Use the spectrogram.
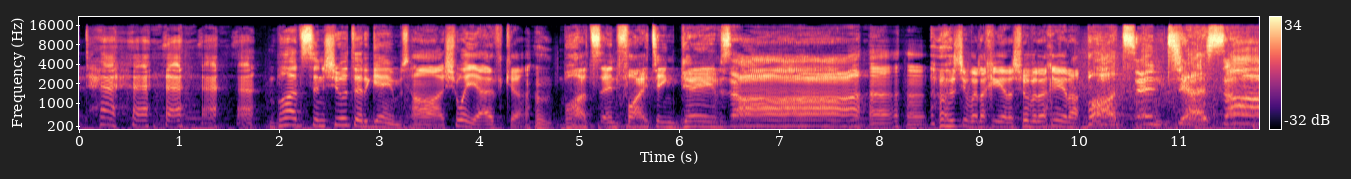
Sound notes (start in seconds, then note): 0.1 sarcastic laughter; 7.8 laughter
